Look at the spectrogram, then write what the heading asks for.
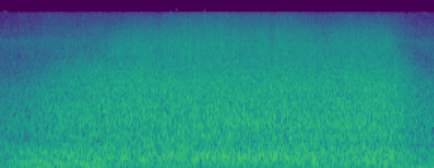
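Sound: river water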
